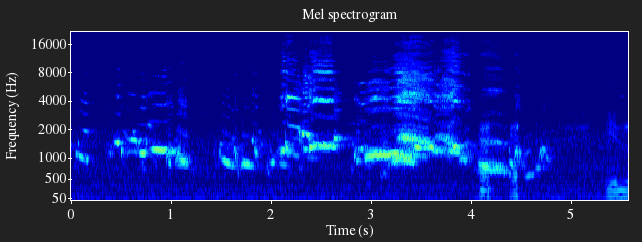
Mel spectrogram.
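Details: Morning carolling from a local flock of Australian magpies, a group vocalisation: loud, rich warbling phrases with fluting, gurgling notes rising and falling, several birds overlapping, followed by a brief human voice at the end.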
